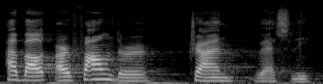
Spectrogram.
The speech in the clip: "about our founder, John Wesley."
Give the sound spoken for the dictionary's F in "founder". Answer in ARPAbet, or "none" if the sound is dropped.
F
